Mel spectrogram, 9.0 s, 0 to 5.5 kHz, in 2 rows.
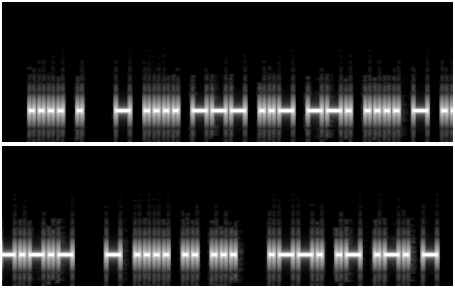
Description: Morse code, heard as a keyed tone, about 25 wpm, 600 Hz. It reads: HE THOUGHT. THIS PART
